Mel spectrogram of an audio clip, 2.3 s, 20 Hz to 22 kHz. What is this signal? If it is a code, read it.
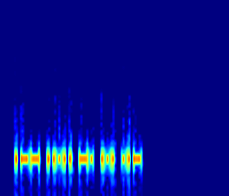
Morse code, heard as a keyed tone, about 41 wpm, 700 Hz. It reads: W5NSU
